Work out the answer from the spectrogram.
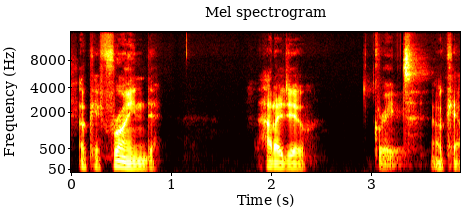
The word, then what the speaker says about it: Freund: and I'm gonna ask you for help on pronouncing your last name is it friend it's freund it's like the cycle analyst with an extra n before the D okay freund how'd I do great okay awesome well on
